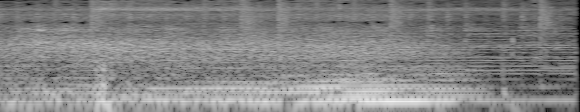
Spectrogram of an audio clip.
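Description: A motor vehicle going past, its noise building to a peak about three seconds in and then fading away. Background music plays underneath.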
